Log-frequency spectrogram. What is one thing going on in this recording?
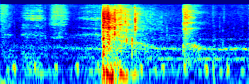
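A spiked bat thuds against a body.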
